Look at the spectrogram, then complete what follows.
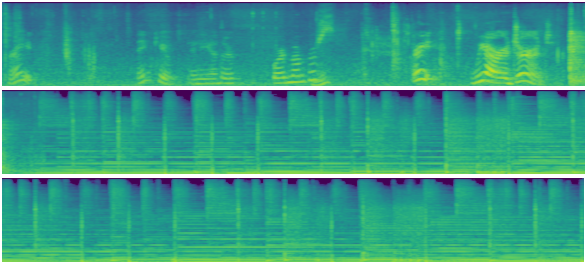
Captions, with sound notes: - Great, thank you. Any other board members? Great, we are adjourned. (gavel thuds) (bright upbeat music)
